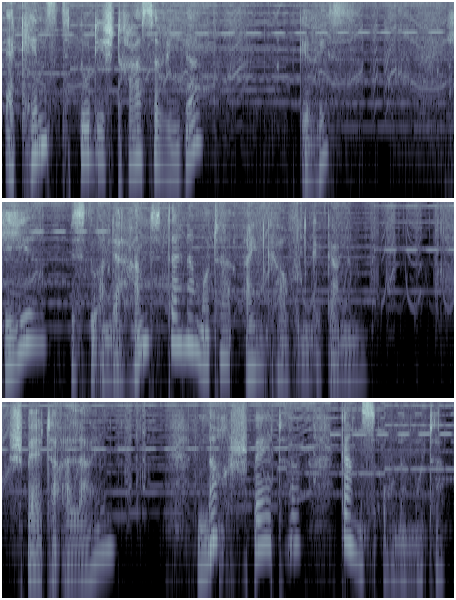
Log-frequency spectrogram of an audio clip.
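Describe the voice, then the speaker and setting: Casting: a theatrical, knowing guide, measured and slow, sweeping melodic pitch, experimental audio drama. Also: male voice, wildly swooping pitch, music in the background. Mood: knowing, reflective. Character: knowing, theatrical guide leading through memories. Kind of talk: experimental radio play acting.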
